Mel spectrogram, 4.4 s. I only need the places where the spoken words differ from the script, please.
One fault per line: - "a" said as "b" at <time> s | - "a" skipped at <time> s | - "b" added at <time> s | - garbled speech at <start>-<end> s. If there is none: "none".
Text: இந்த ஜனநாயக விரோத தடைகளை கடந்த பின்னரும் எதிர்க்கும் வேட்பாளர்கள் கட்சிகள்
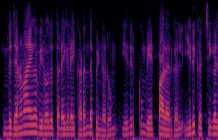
- "இரு" added at 3.7 s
